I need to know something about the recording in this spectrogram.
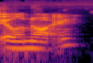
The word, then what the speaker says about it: Illinois: First, it's Illinois.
